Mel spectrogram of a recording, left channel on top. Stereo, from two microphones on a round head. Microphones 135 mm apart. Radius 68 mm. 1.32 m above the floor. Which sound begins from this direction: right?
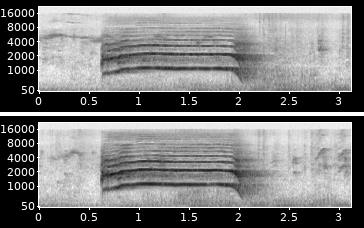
A scream, at 0.6 s.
